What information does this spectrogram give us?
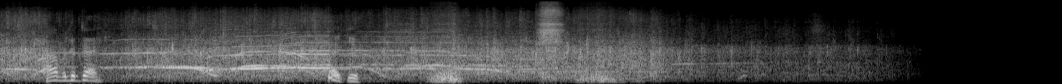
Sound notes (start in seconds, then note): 0.0 cheers; 3.6 applause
